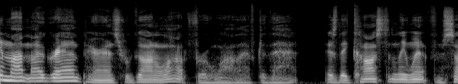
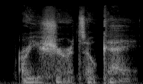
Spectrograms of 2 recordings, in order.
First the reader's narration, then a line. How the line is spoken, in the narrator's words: I whispered, not knowing if I really wanted to see Freeland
